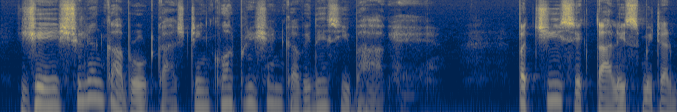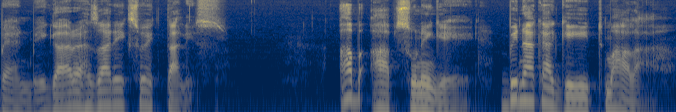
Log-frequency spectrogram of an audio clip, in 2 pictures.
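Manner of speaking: put-on thin-voiced radio announcer voice. Recreating an old radio broadcast opening: imitating radio anchor's thin voice. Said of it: "उसकी पतली सी आवाज़".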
